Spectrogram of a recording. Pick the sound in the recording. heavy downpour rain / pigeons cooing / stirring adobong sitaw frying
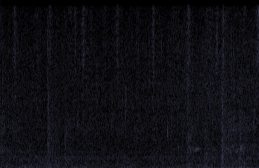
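heavy downpour rain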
